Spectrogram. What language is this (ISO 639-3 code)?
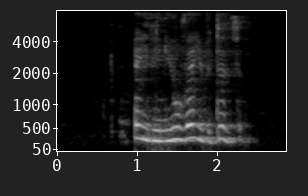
kab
